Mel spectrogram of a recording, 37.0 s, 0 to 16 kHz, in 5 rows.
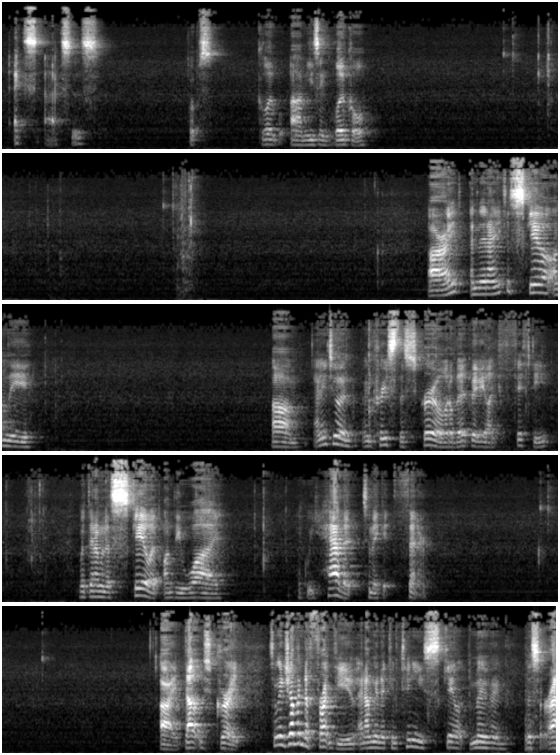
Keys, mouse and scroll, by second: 0.0 x, 2.9 x, 7.1 click, 8.4 y, 9.9 click, 10.3 middle click, 14.4 middle click, 14.7 middle click, 15.1 middle click, 15.8 y, 19.7 click, 20.9 click, 21.9 typing, 22.5 Return, 23.9 s, 24.7 y, 26.0 y, 29.8 click, 30.6 click, 33.0 1, 34.7 click, 36.2 5.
